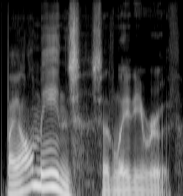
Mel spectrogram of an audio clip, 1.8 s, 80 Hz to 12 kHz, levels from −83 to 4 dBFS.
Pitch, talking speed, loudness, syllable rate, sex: 120 Hz, 195 wpm, -15 LUFS, 4.3 syllables/s, male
